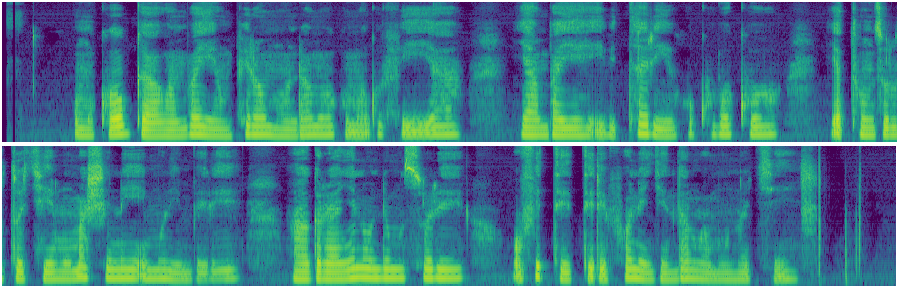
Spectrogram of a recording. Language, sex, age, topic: Kinyarwanda, male, 18-24, finance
